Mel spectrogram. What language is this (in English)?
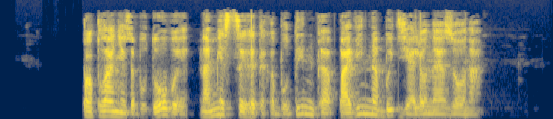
Belarusian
